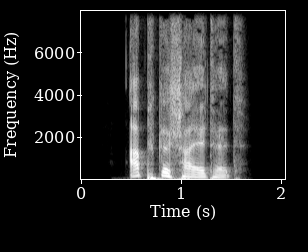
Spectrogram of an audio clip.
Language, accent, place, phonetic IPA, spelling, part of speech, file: German, Germany, Berlin, [ˈapɡəˌʃaltət], abgeschaltet, verb, De-abgeschaltet.ogg
- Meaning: past participle of abschalten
